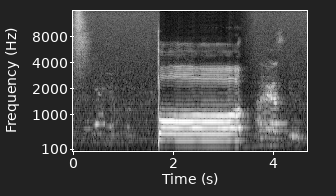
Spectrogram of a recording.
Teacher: তর মাখরাজ হলো জিহ্বার আগা সামনের উপরের দুই দাঁতের গোড়ার সঙ্গে লাগিয়ে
